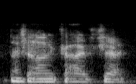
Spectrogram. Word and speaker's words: Chiang Kai-shek: Chiang Kai-shek.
